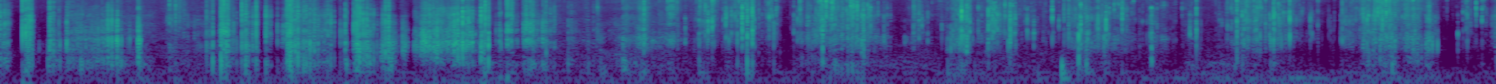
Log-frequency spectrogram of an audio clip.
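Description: A small glitter-coated zippered cosmetic pouch is cupped in both hands while long nails tap and scratch across its glitter surface. The result is a dense, crinkly scratching with rapid, dry, bright clicks and almost no ring or low rumble.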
